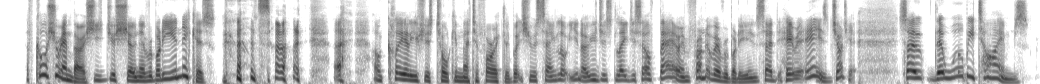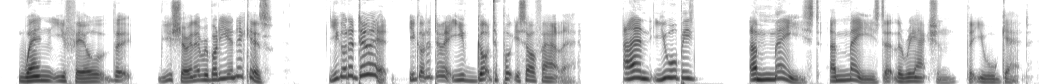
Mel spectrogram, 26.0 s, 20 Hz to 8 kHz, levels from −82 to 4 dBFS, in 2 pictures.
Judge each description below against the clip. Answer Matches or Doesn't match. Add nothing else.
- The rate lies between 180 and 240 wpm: Matches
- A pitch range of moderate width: Doesn't match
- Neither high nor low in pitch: Matches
